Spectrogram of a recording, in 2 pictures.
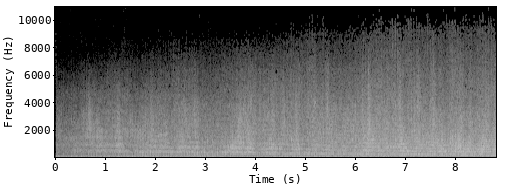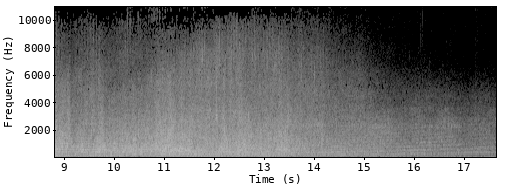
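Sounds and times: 
1990 Sikorsky UH-60 Black Hawk helicopter passing: 0:00.0 - 0:17.6.

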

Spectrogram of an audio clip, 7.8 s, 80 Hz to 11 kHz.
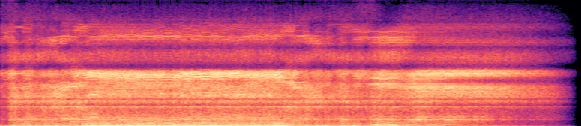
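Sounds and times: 
musical high-pitched distortion feedback: 0:00.0 - 0:07.5.

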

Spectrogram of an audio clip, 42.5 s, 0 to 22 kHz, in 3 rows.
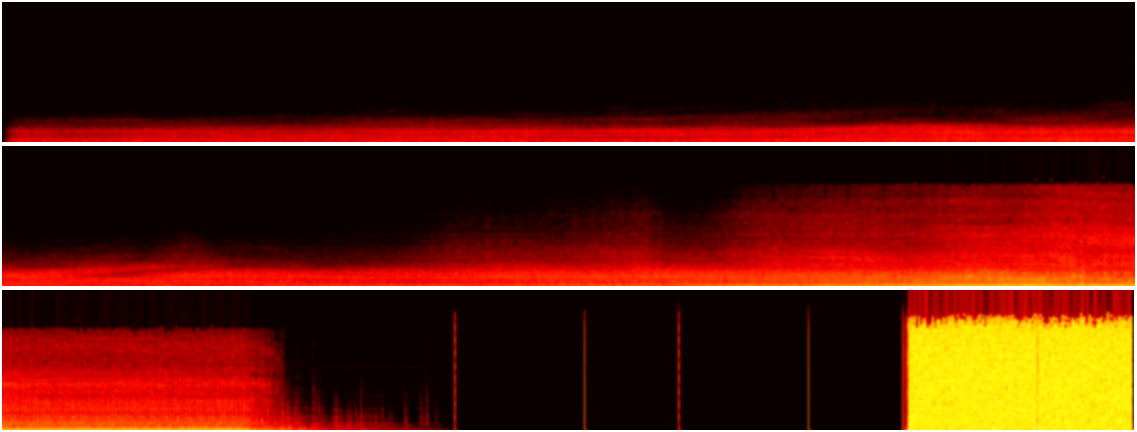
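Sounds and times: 
2005 Smart Fortwo car pulling up and stopping: 0:00.1 - 0:33.8, 0:39.6 - 0:42.4.

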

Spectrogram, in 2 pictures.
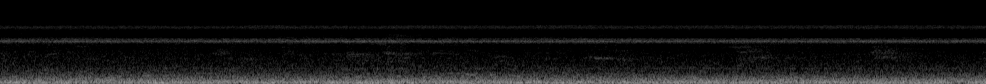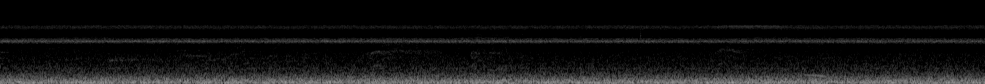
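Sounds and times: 
cicadas droning outdoors in Central Park: 0:00.0 - 0:19.7.

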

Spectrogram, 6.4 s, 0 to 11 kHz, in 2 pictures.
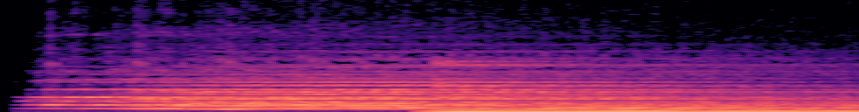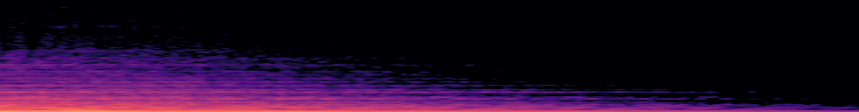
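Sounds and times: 
short musical style phrase for computer shutdown: 0:00.1 - 0:05.6.

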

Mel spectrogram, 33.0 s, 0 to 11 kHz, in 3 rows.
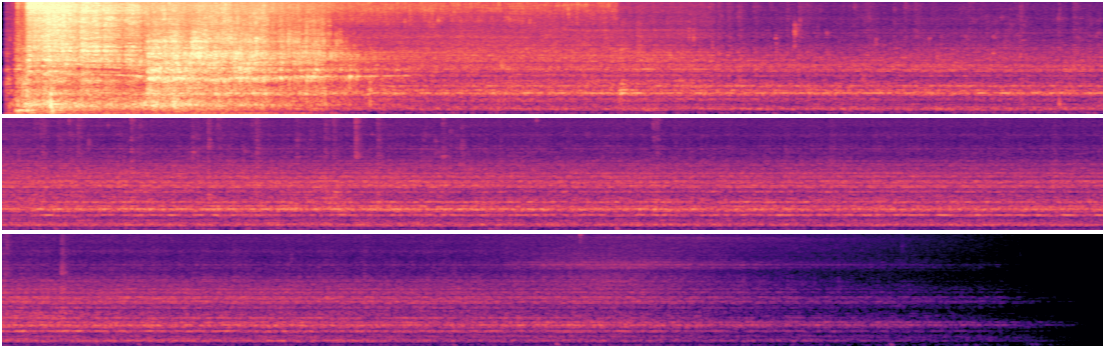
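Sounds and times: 
yacht marine toilet flushing with lid up: 0:00.0 - 0:07.2.

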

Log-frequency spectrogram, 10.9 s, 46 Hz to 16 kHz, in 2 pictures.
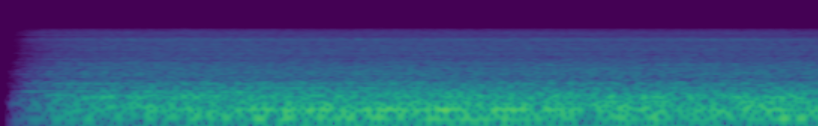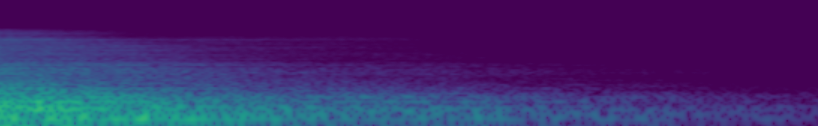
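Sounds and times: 
airy rushing rumble: 0:00.1 - 0:09.0.

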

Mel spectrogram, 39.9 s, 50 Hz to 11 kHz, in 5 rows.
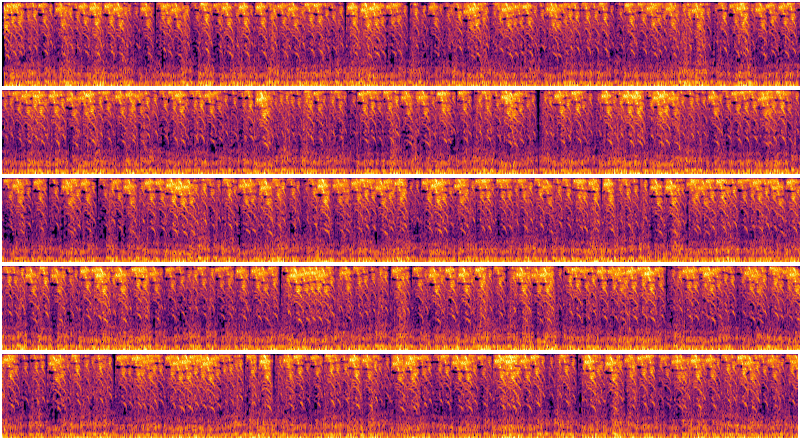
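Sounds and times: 
artificial electronic bat ambience created through sound manipulation: 0:00.0 - 0:39.8.

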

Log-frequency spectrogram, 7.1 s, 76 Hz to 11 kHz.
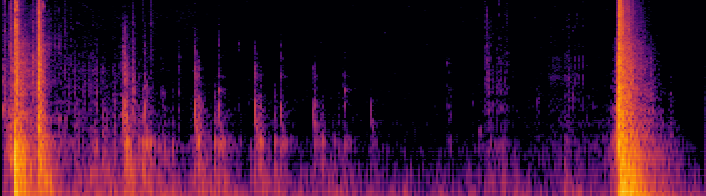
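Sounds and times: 
GMC Savana truck interior door opening and closing: 0:00.0 - 0:00.7, 0:06.1 - 0:06.7.

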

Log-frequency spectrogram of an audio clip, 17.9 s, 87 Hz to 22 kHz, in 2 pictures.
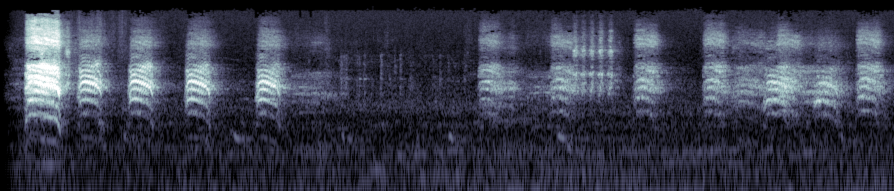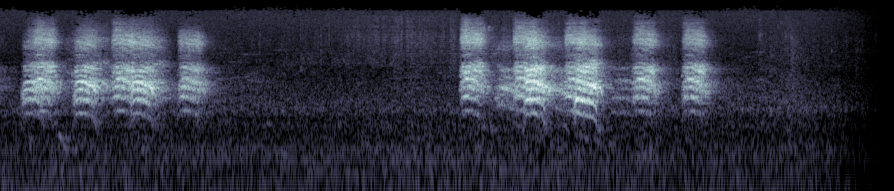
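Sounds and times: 
crow calling: 0:00.1 - 0:11.2, 0:13.5 - 0:16.3.

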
